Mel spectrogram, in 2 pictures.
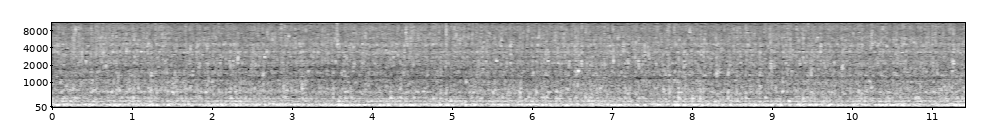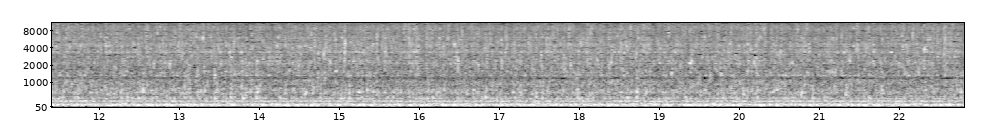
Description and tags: Water Flowing into Underground Sinkhole
Water flowing from an above-ground stream into a sinkhole leading to an underground cave. Recording captures the gurgling of water running over rocks along with the deeper, bassy rumble of the underground chamber.
water, underground, snow-melting, field-recording, running, brook, forest, trickle, cave, rocks, snow, sinkhole, stream, river, flowing, subterranean, limestone, reverb, babbling, cavern, creek, gurgling, gurgle, nature, trickling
